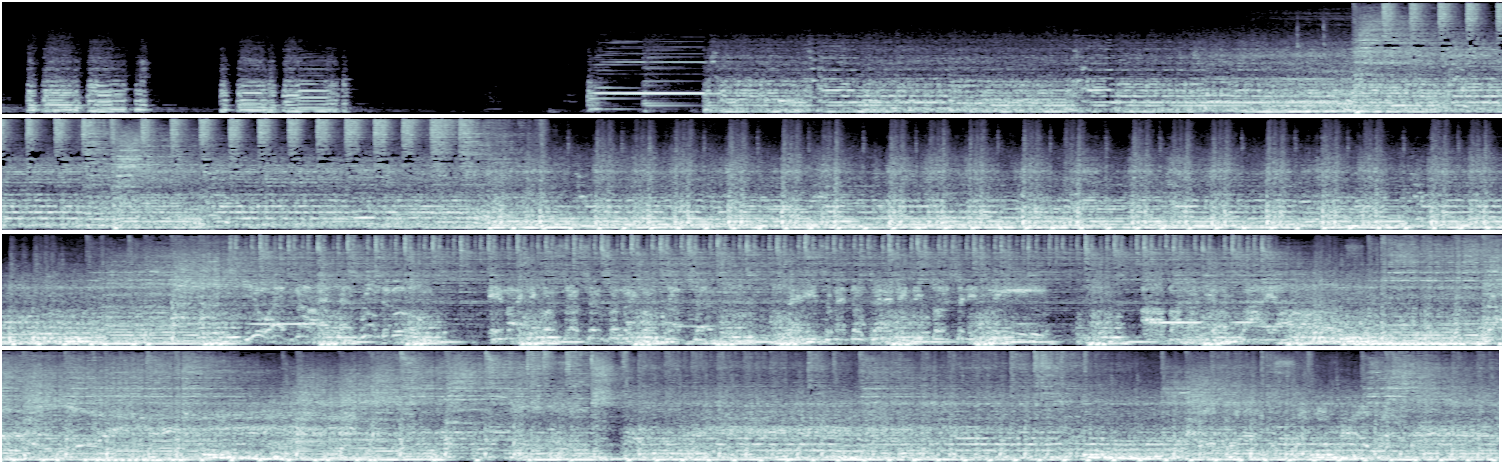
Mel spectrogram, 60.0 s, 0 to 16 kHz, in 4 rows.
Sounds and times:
Drum kit: 5.9s - 59.9s
Heavy metal: 5.9s - 59.9s
Drum: 11.8s - 59.9s.

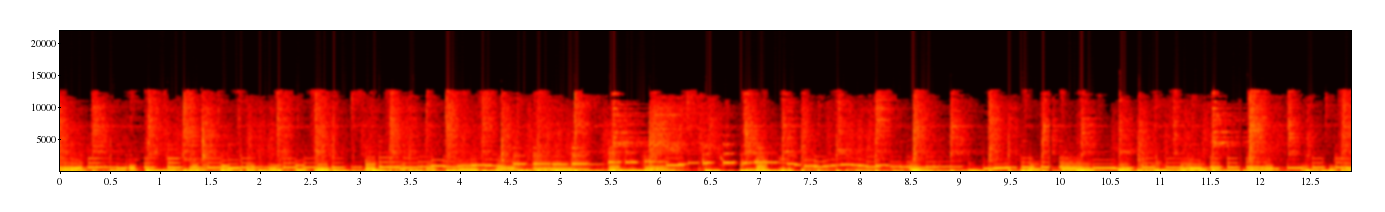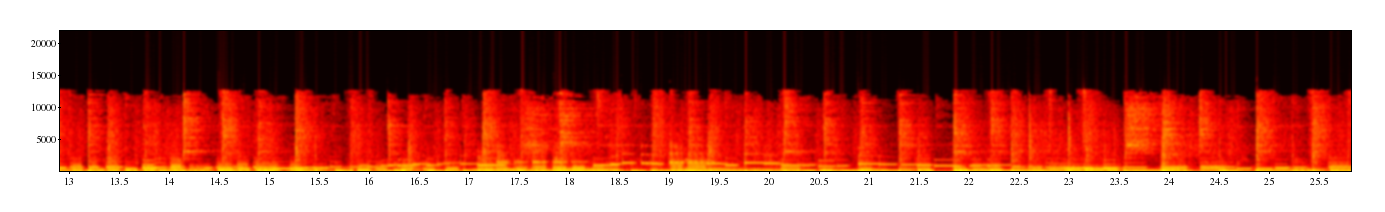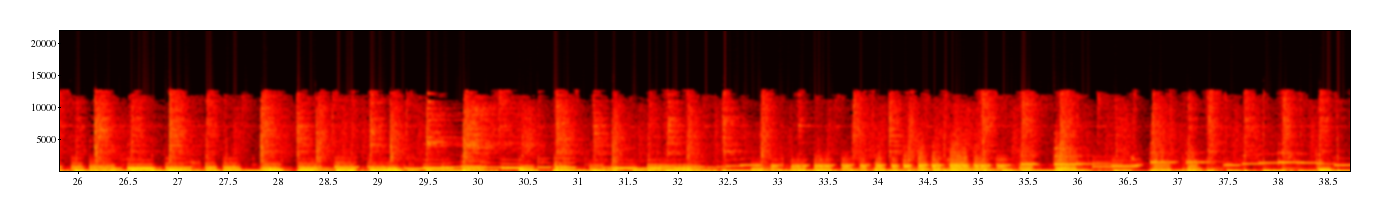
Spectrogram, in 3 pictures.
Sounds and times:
Drum: 0.0s - 38.7s
Drum and bass: 0.0s - 38.7s
Drum kit: 0.0s - 38.7s
Piano: 0.0s - 38.7s.

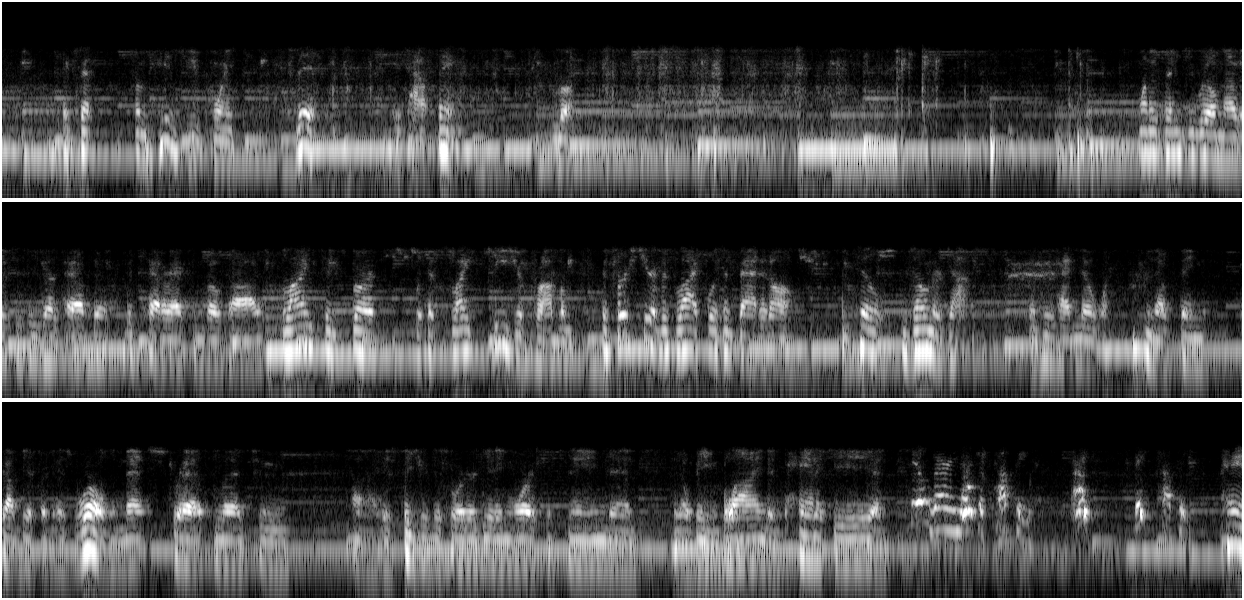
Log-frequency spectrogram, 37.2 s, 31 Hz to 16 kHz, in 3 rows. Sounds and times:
Music: 0.0s - 37.2s
Speech: 0.6s - 3.3s, 3.9s - 4.7s, 5.4s - 5.8s, 11.4s - 27.7s, 28.3s - 37.2s.

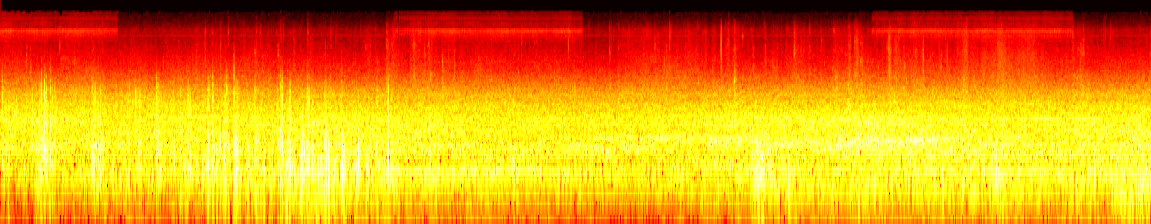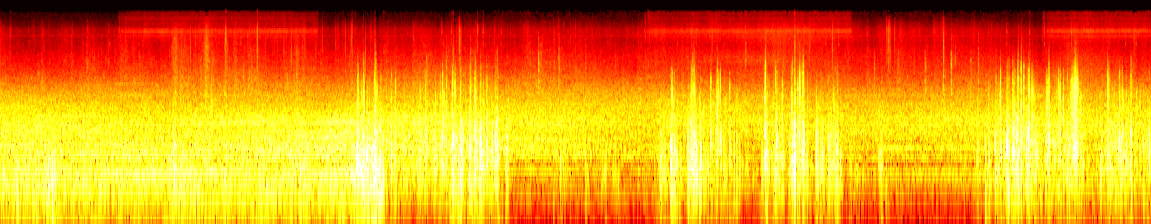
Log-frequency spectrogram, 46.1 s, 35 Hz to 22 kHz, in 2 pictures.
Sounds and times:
Wind noise (microphone): 0.0s - 8.8s, 15.0s - 16.2s, 22.8s - 33.3s, 36.1s - 40.8s, 42.6s - 46.0s.

